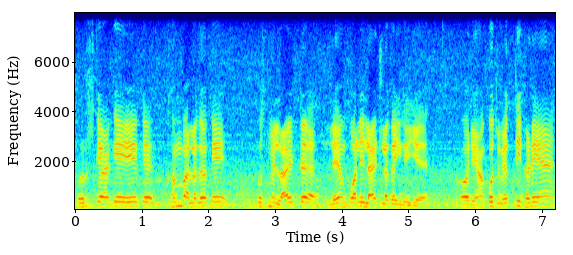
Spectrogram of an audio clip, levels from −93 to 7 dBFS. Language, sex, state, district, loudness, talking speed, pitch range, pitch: Hindi, male, Rajasthan, Bikaner, -15 LUFS, 165 wpm, 155-195 Hz, 180 Hz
